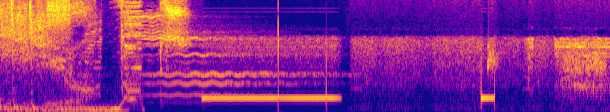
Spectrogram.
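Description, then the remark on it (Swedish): A telephone call being placed to a petrol station: after a brief noisy burst, steady electronic tones sound, then a long ringing tone and a short beep, fairly loud, with no talking. “Idag ska hon ringa till en bensinmack och prata om ma, eh, att, toalettbesvär.”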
